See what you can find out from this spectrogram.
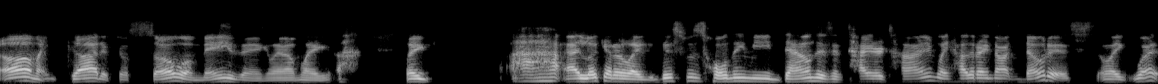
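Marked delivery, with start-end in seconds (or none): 0.0-2.7 words bubbling through giggles, delighted. Relive the moment you felt completely free and open, acting out laughing and giggling. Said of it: "I start laughing and giggling".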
